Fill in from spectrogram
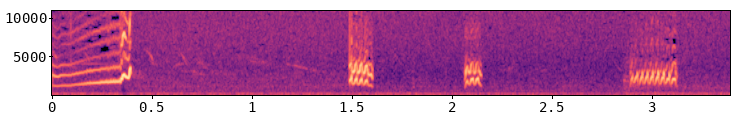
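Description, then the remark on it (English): A male snowy plover calls from the beach grass on the ocean beach at Morro Bay, California, at sunset. It gives a soft, rising whistled note, followed by three short, clipped whistles spaced about a second apart, all over a steady low rushing background. “Strolling at sunset along the ocean beach at California's Morro Bay, you hear a soft, whistled call from the beach grass nearby.”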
